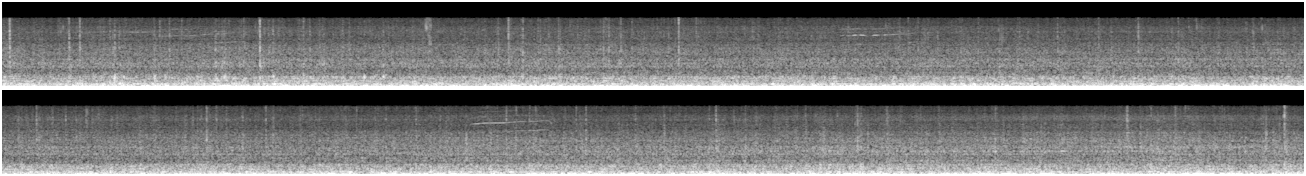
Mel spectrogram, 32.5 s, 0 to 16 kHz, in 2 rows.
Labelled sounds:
11.0	11.4	killer whale, southern resident, 3.5 to 3.8 kHz
22.1	23.1	killer whale, southern resident, 3.3 to 4.0 kHz

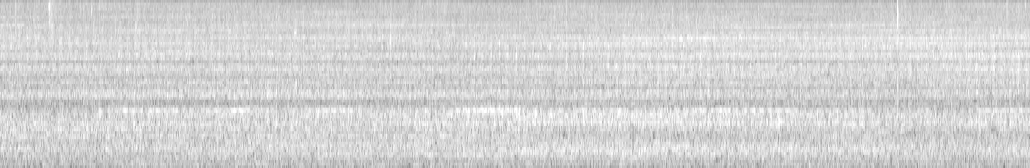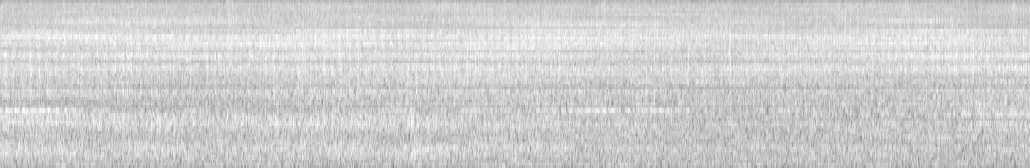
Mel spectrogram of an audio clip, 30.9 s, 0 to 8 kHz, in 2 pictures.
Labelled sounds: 7.2	7.4	vessel noise, 0.97 to 1.2 kHz
28.7	29.0	vessel noise, 5.2 to 5.5 kHz

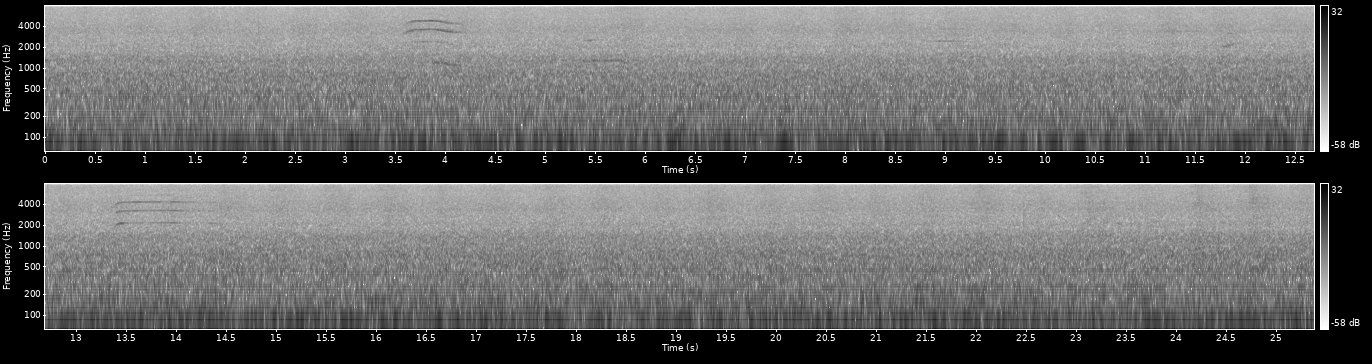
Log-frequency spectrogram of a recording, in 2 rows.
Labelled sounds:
3.6	4.2	killer whale, southern resident, K pod, call S16, 1.0 to 8.0 kHz
5.3	6.0	killer whale, southern resident, K pod, call S16, 0.95 to 2.9 kHz
8.8	9.3	killer whale, southern resident, K pod, call S16, 2.2 to 4.1 kHz
18.9	23.9	vessel noise, 0 to 8.0 kHz

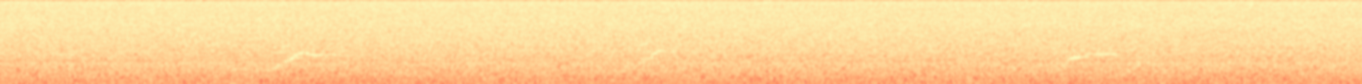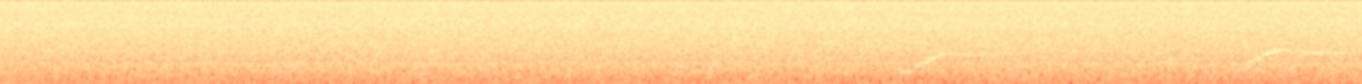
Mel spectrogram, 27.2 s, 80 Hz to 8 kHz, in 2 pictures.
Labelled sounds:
2.8	3.3	humpback whale, 0.80 to 1.3 kHz
10.7	11.2	humpback whale, 0.83 to 1.2 kHz
22.9	23.4	humpback whale, 0.80 to 1.2 kHz
26.1	26.6	humpback whale, 0.80 to 1.4 kHz

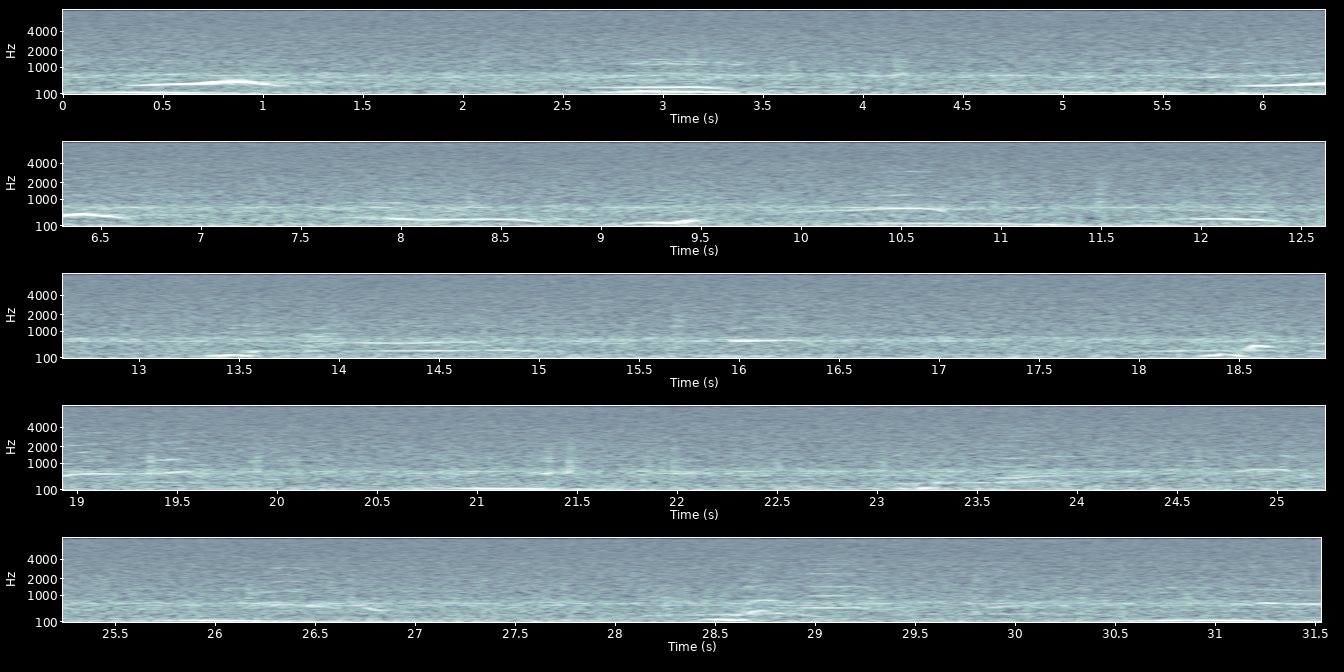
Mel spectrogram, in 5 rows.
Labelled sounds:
5.4	5.6	humpback whale, 1.2 to 1.4 kHz
10.4	10.6	humpback whale, 1.1 to 1.2 kHz
29.0	29.3	humpback whale, 0.93 to 2.5 kHz
31.2	31.5	humpback whale, 1.2 to 1.3 kHz

